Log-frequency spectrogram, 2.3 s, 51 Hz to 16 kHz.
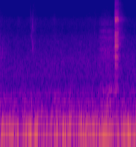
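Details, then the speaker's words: Click test on a CP3 pump solenoid from a 2009 6.7 Cummins, pump removed and dated 8/10/2022, wired to the battery terminals. Two sharp, clean clicks over a low hum: a crisp, strong actuation, a normal solenoid. "so if you listen really and it's a nice clean too yeah that's that's beautiful"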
